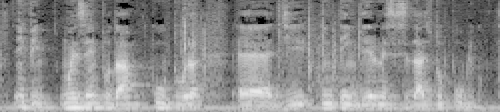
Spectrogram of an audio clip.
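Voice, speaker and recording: A man at a medium pitch and moderate pace, with ordinary pitch variation, noticeable background noise and audible room echo. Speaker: financial educator, live streamer. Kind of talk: casual live chat recap. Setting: live stream. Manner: halting, many fillers.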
